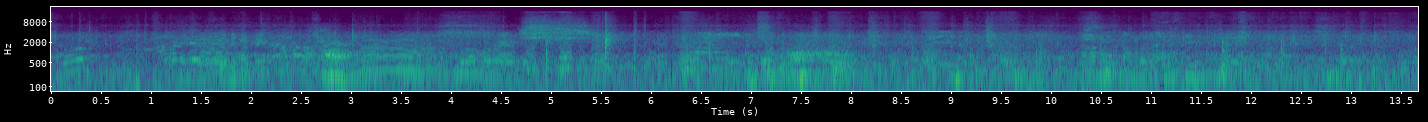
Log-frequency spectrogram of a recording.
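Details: Water buffalo at the Gabtoli cattle market in Bangladesh, 2022, ahead of Qurbani Eid. Low, drawn-out moaning calls come twice, near the start and the middle, over steady market crowd chatter and background noise.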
